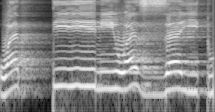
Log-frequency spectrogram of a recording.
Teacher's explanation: lam tidak dibaca karena telah tasydid atau gabung pada huruf ta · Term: idgham syamsiyah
